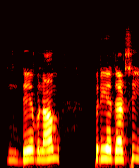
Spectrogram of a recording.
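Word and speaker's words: देवानांप्रियदर्शी: और इसको जो है तो प्रियदर्शी के अलावा यह एक नाम जाना जाता है देव नाम प्रियदर्शी सही जो उच्चारण है यह होता है देव नाम प्रियदर्शी यानी देवों का देवताओं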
